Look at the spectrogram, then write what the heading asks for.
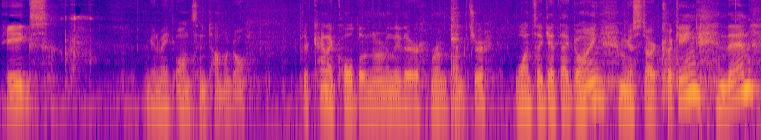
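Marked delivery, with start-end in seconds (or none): none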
